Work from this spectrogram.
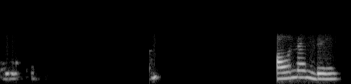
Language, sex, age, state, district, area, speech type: Telugu, female, 30-45, Telangana, Bhadradri Kothagudem, urban, conversation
